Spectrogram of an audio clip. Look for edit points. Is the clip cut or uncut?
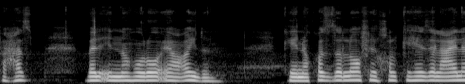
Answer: uncut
